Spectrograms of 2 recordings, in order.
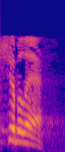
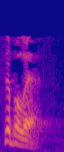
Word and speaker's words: Shibboleth: If he said no, then they would say to him, then say Shibboleth. And he would say Sibboleth. Notice the difference. For he could not pronounce it right.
